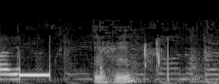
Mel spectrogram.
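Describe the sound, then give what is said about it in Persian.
Telephone busy tone after a caller's line dropped, a single steady beep that cuts off abruptly, followed by a person talking. “بله بله فکر میکنم تماس شنونده ما هم قطع شده”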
